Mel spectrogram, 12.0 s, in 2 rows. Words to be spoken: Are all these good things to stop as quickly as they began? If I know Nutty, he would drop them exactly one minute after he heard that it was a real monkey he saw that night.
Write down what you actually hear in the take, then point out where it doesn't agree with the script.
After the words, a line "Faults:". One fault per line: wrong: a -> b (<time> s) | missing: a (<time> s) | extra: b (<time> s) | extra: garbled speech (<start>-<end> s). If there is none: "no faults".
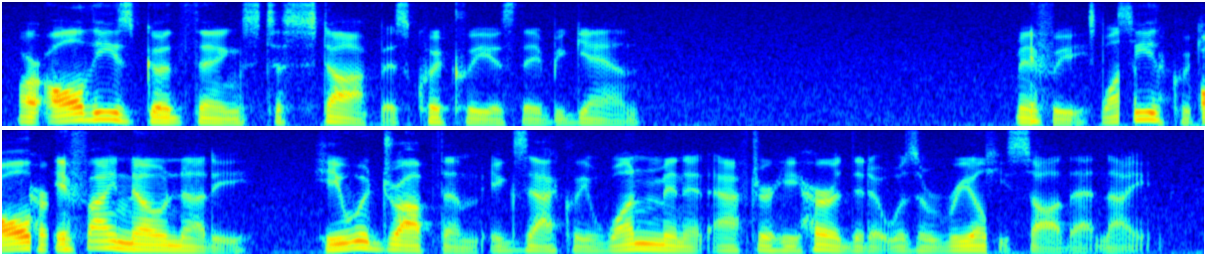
Are all these good things to stop as quickly as they began? [garbled] If I know Nutty, he would drop them exactly one minute after he heard that it was a real he saw that night.
Faults:
extra: garbled speech (5.1-6.2 s)
missing: monkey (10.9 s)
